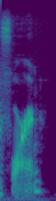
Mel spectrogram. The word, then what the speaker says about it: foreign: Cross out the G in foreign.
